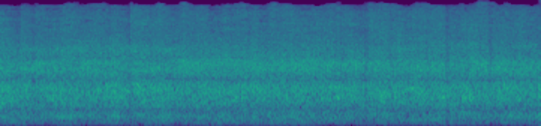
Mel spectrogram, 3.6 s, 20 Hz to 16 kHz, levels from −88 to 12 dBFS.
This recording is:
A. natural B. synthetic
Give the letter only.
B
